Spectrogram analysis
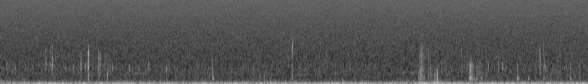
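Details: Stethoscope on various sites of the recorder's own belly: irregular gurgles and low rumbles over steady low background noise, ordinary bowel sounds of digestion.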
